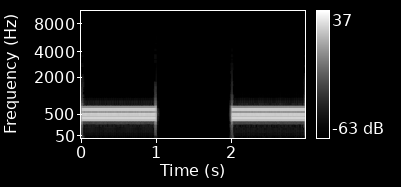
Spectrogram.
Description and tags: Augmented Triad
An augmented major chord using equal tempered then just intonation. The 1st, 3rd, and 5th are as follows (ratio from the root in just intonation):
1/1, 5/4, 19/12
intonation, just, equal-tempered, chord, augmented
